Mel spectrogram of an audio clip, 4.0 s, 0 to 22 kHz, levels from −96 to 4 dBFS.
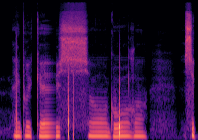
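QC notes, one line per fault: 0.32–0.35 s, loud pop: a single sharp click roughly 25 dB above the speech, which continues underneath. It is likely a voltage spike, not a gap in the audio.
0.91–1.13 s, long network dropout: about 200 ms of speech is missing, covered by a fading buzzy continuation of the last sound with no silence. It is likely lost packets, and unlike a pop, audio is removed rather than added.
1.36–1.49 s, loud pop: two sharp clicks in quick succession, each roughly 25 dB above the speech, with the speech intact beneath. The likely cause is a plug or switch transient.
2.39–2.41 s, loud pop: one brief click roughly 25 dB above the speech, with nothing lost underneath. It is likely an electrical spike rather than a dropout.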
